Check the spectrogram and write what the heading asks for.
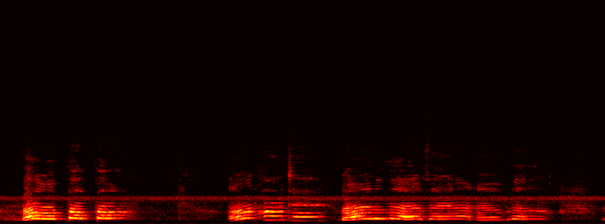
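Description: A woman singing without clear words: a few short sung syllables at the start, then after a brief pause a run of longer held notes that slide and waver in pitch.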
